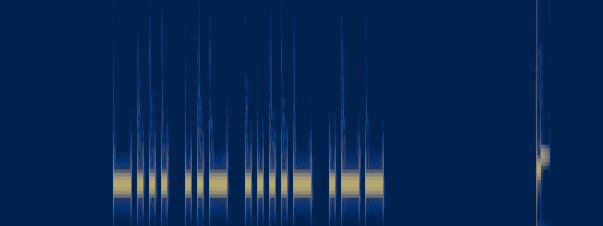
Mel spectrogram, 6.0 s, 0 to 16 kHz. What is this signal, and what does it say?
Morse code, heard as a keyed tone, about 20 wpm, 700 Hz. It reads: BU4W
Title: Four Challenging Letter-Number Combinations 20wpm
